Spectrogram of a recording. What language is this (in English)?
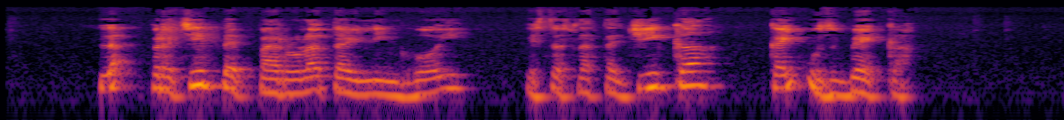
Esperanto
